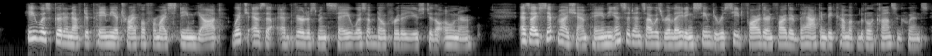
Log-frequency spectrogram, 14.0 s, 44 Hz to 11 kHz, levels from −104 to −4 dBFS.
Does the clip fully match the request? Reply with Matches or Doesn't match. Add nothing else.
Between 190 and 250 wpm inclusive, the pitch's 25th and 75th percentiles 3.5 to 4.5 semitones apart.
Doesn't match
